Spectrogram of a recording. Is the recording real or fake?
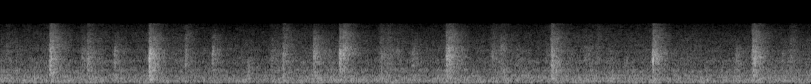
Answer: real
